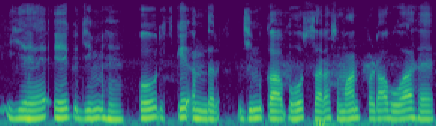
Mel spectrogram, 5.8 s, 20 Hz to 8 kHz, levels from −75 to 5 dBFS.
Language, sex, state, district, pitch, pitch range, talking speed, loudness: Hindi, male, Uttar Pradesh, Saharanpur, 145 Hz, 140-155 Hz, 155 wpm, -16 LUFS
